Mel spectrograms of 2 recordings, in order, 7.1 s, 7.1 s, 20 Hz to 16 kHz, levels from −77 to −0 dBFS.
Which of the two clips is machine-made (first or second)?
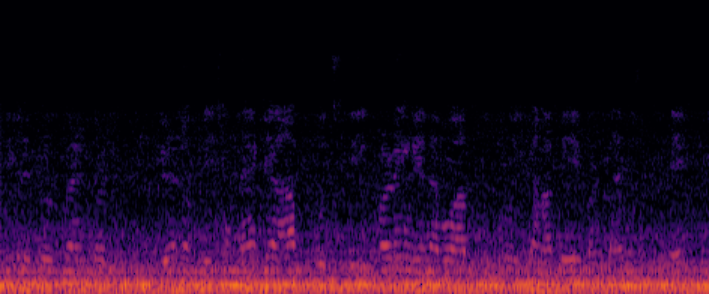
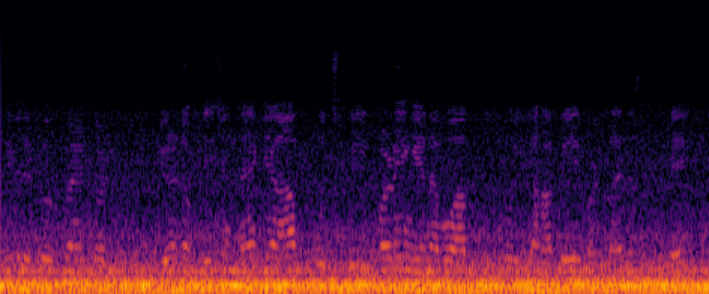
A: first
